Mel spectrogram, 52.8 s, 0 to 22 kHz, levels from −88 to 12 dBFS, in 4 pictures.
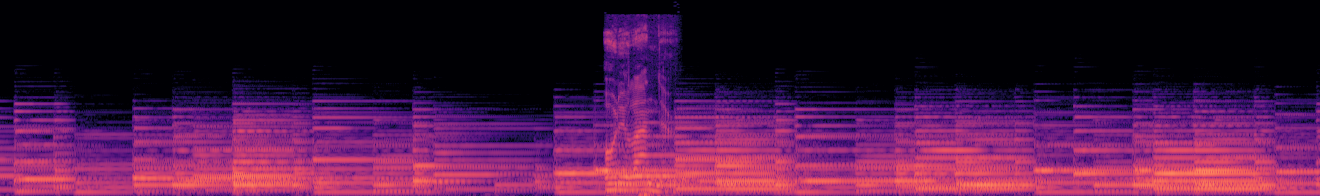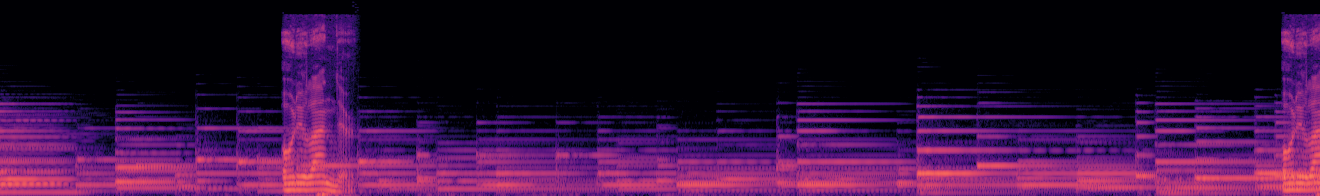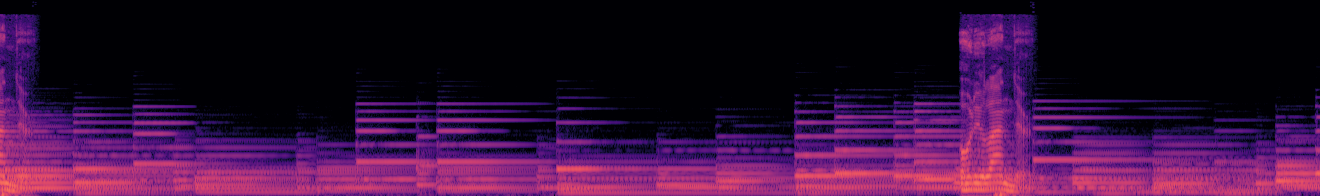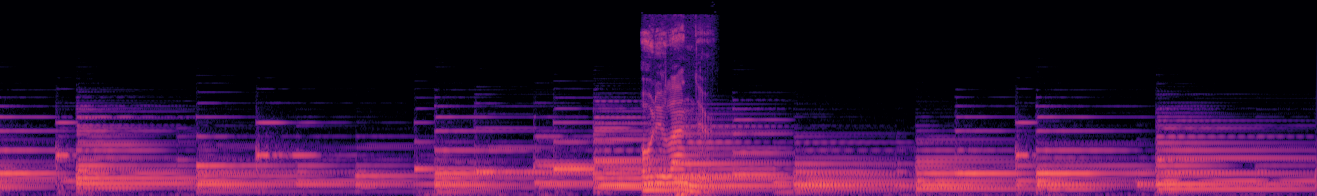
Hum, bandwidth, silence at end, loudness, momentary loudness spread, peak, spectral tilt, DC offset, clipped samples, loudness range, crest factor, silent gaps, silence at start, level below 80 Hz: none; 16.5 kHz; 0 s; -24 LUFS; 15 LU; -4 dBFS; -6.5 dB/octave; under 0.1%; under 0.1%; 12 LU; 20 dB; none; 0 s; -46 dBFS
